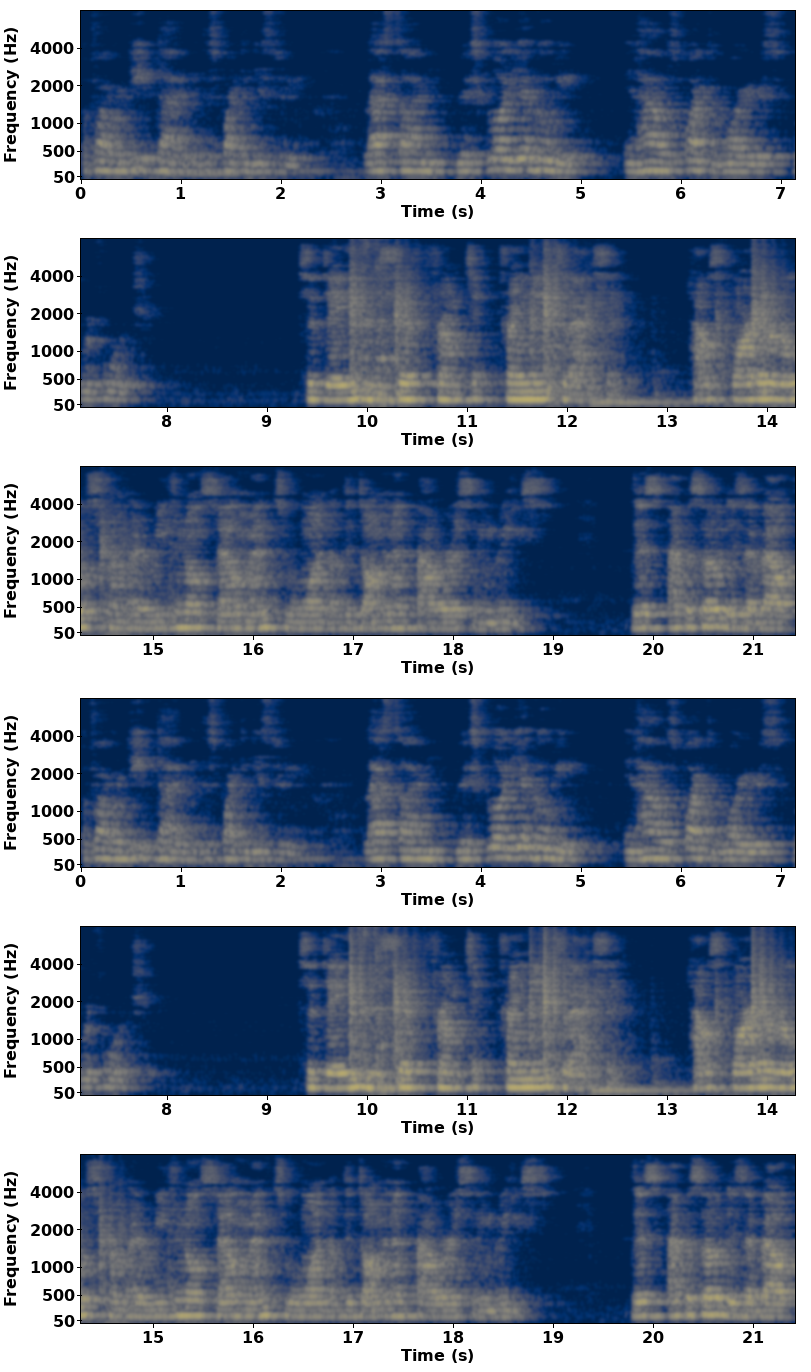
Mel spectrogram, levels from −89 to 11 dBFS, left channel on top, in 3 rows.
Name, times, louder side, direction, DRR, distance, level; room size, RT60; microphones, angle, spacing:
voice 1, 0.0-2.4 2.8-5.0 5.4-7.8, equal, 50° right, -2 dB, 0.8 m, -33 dB
voice 2, 9.3-12.6 13.2-18.9 19.8-21.4, right 1 dB, 10° right, -5 dB, 0.3 m, -25 dB
sound 1, 9.8-10.7 11.4-16.1, right 2 dB, 80° right, 0.5 m, -34 dB
3.8 x 2.1 x 2.3 m, 0.76 s
head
